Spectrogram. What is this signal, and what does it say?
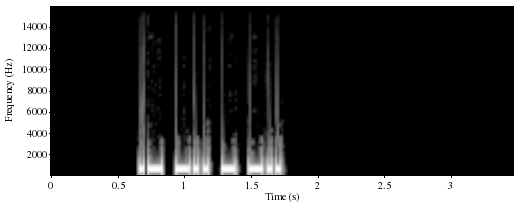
Morse code, heard as a keyed tone, about 34 wpm, 700 Hz. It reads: ADTD
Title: All Cut Numbers - 4-Digit 35wpm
